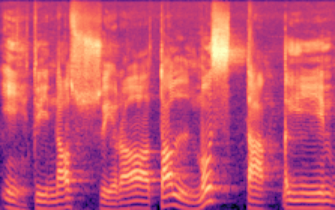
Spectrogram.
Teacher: Qaf itu sebetulnya tidak nyekluk, tetapi yang keluar terus nyekluk. Kenapa? Karena kalau tidak nyekluk khawatir bercampur dengan makhraj kaf.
